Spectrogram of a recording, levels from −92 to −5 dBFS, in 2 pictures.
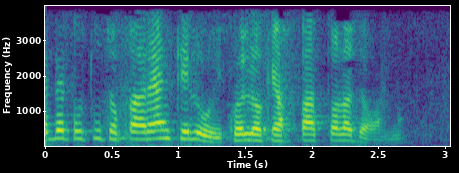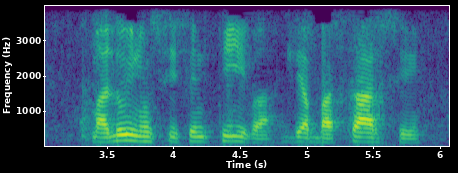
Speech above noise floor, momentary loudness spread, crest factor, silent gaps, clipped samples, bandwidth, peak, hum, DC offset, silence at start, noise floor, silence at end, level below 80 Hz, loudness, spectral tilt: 30 dB; 12 LU; 18 dB; none; under 0.1%; 4 kHz; 0 dBFS; none; under 0.1%; 0 s; -48 dBFS; 0.25 s; -56 dBFS; -18 LUFS; -9.5 dB/octave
